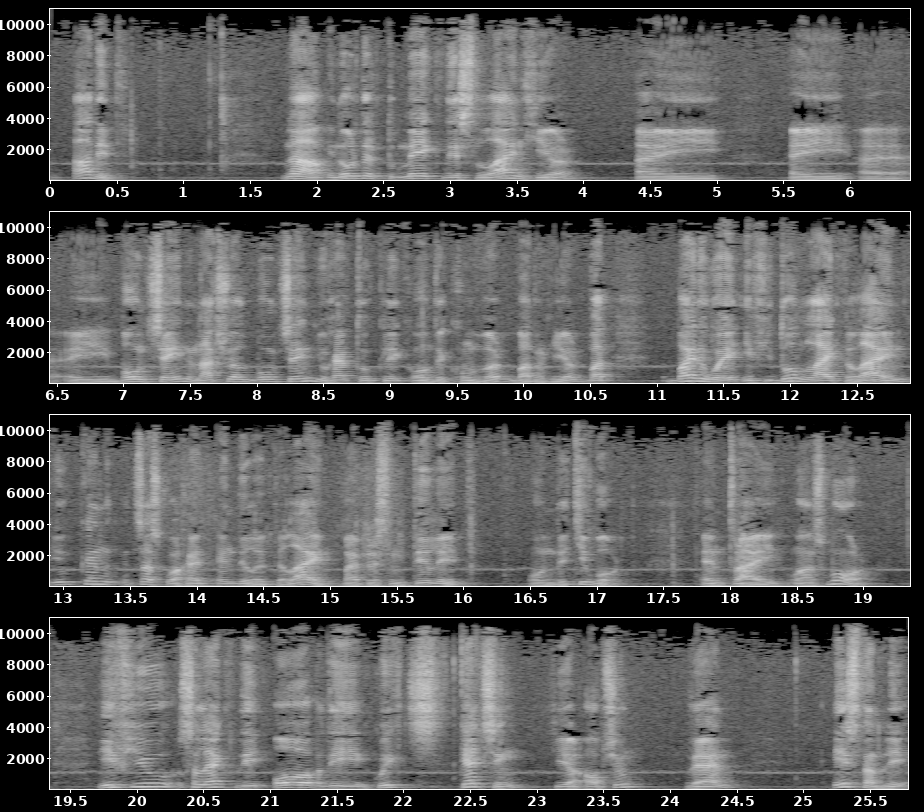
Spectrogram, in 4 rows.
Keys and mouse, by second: 0.4 click, 1.4-14.5 middle drag, 14.5 Delete, 15.8-22.4 middle drag, 22.4-25.7 drag.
